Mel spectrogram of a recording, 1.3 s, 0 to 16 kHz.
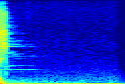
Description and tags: vacuum flask - twisting cap 02
Twisting the plastic cap of a metal vacuum flask.
vacuum-flask, twist, metal, hollow, squeak, container, squeaking, plastic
